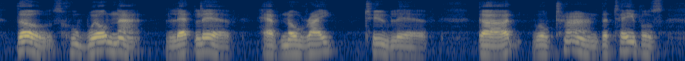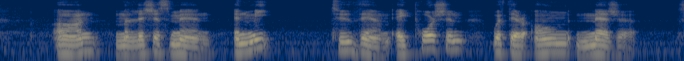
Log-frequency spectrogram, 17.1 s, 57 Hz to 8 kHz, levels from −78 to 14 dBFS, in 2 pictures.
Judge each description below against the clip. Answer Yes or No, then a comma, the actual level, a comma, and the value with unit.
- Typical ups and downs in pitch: Yes, average, 4.1 semitones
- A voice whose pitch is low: Yes, low, 110 Hz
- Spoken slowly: Yes, slow, 100 wpm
